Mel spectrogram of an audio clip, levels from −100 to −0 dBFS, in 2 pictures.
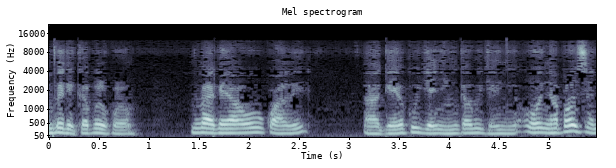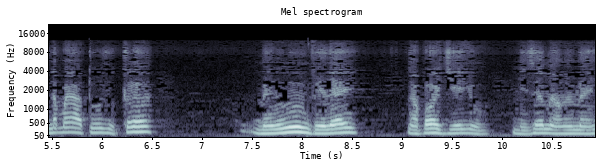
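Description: From start to finish the speech sounds dull and smeared, with the top end cut away and a warbling, fizzy texture on sustained sounds and sibilants. This is plainly audible AAC compression damage, likely from AAC-LC coding at a low bitrate; the degree of loss fits roughly 32 kbps. At that rate the encoder lowers its cut-off, leaves gaps in the spectrum and quantises each frame coarsely, which produces the swirling artefacts.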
